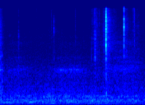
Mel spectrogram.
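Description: Quiet handling sounds from a roll of glue dots and a wooden popsicle stick being worked by hand: a few faint ticks, then one sharp click near the end.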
